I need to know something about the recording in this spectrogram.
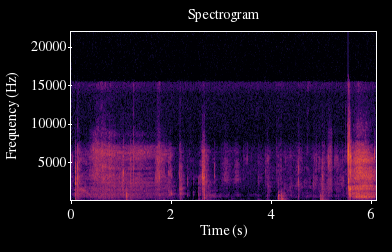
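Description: Oracle cards being handled and laid down on a cloth-covered table: a soft sliding rustle, then a few scattered light taps and clicks, the sharpest one near the end.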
